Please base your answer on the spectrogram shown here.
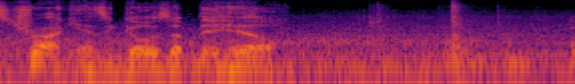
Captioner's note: vehicle door opens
